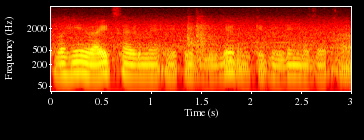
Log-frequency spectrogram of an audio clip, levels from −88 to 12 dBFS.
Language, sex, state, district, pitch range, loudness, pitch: Hindi, male, Chandigarh, Chandigarh, 100-110 Hz, -18 LUFS, 100 Hz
